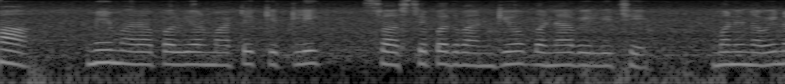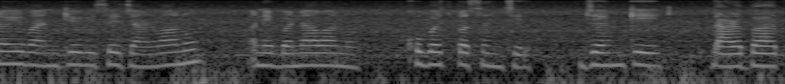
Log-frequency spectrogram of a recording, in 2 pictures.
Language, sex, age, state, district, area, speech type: Gujarati, female, 18-30, Gujarat, Anand, rural, spontaneous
